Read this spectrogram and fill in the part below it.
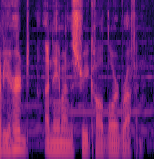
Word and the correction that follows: Ruthven: Am I saying that right? Sorry, is it Lord Ruffin? – Ruthven. – Ruthven.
